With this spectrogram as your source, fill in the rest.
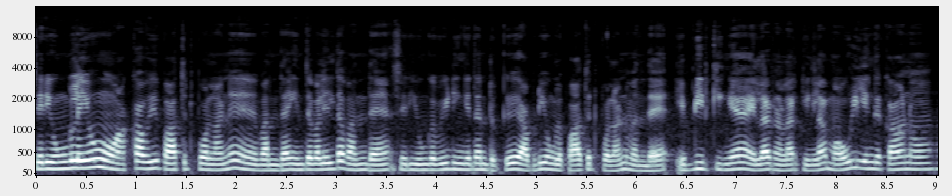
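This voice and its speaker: A man's voice: mid-range voice, fairly even intonation, fast, few pauses, dark tone, close to an everyday voice. A man voicing a reassuring police uncle who takes charge, in a cartoon. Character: calm helpful police uncle, young man.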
